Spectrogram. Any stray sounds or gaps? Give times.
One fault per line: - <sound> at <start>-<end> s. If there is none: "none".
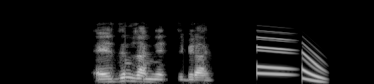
- chirp at 2.6-3.3 s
